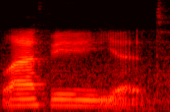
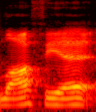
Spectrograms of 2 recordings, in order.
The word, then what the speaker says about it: Lafayette: could be a liffy it pronounce like Laffy Taffy La yet La yet okay thank you I I see I always called it Lafayette I don't know why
